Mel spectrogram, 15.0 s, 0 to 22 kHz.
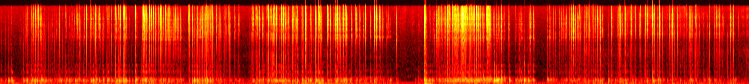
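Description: Long acrylic nails scratch the metal mesh grille of a large silver condenser microphone with both hands. The result is a dense, continuous scratching rumble, heavy in the lows with a steady hum-like band near 176 Hz, with only faint high hiss. The scratching briefly drops out around the 8- and 11-second marks.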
